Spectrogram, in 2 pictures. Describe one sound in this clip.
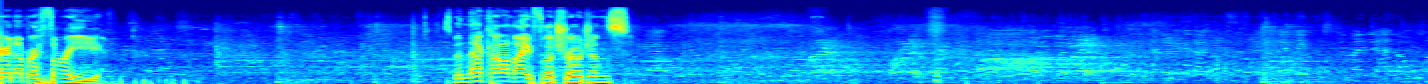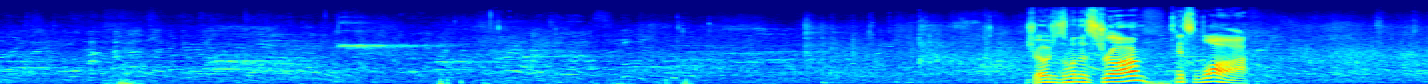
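Skates scrape and glide on the ice.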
